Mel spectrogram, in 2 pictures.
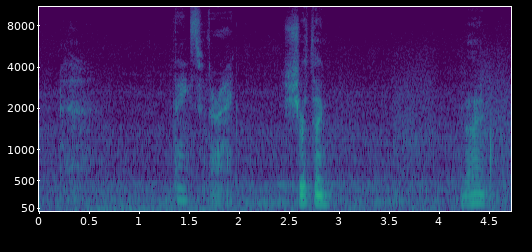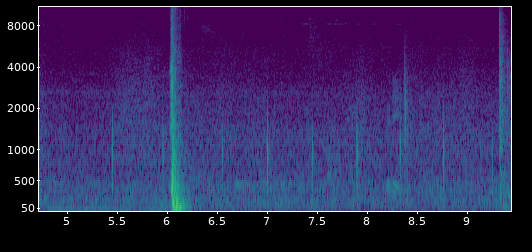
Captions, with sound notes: Thanks for the ride. Sure thing. Good night. (CAR DOOR CLOSES) Good evening, ma'am.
